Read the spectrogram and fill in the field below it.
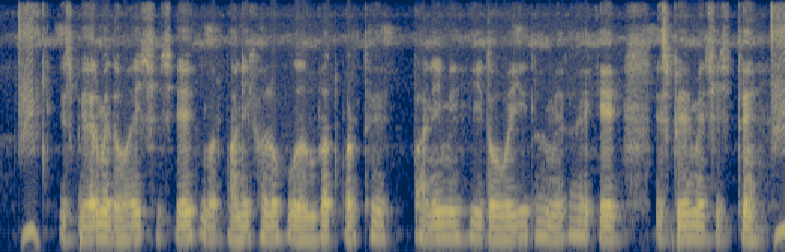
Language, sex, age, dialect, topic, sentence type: Chhattisgarhi, male, 25-30, Northern/Bhandar, agriculture, statement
